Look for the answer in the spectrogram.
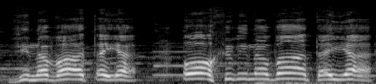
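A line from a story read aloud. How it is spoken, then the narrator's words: Whimpering. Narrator (Russian): захныкала акуля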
